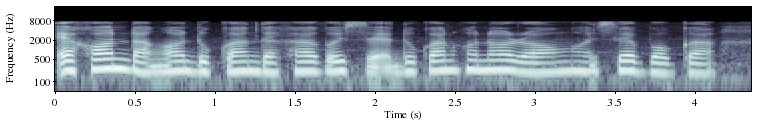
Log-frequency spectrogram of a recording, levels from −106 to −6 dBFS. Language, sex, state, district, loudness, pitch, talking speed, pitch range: Assamese, female, Assam, Kamrup Metropolitan, -17 LUFS, 215 Hz, 125 wpm, 205-225 Hz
